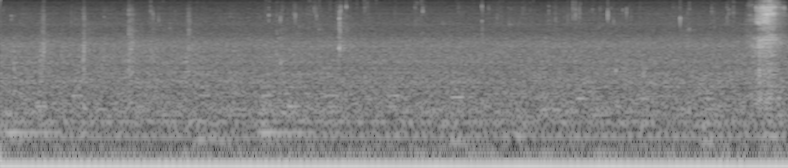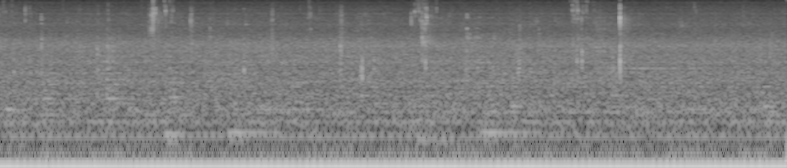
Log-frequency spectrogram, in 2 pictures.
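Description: Close-up mouth sounds of someone eating noodles, with scattered sharp clicks, the strongest about halfway through, over a steady loud low hum.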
